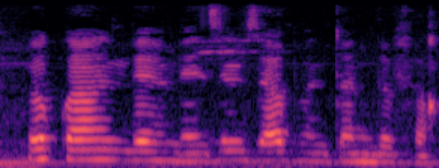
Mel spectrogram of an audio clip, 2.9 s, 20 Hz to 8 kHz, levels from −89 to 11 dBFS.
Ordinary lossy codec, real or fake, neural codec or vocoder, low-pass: AAC, 48 kbps; real; none; 7.2 kHz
